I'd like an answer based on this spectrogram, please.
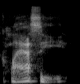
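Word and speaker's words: Clase: for Guardians closer Emanuel class or I've heard pronounced classy sure it's Class A but he is not classy but uh I would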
